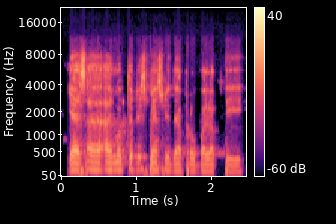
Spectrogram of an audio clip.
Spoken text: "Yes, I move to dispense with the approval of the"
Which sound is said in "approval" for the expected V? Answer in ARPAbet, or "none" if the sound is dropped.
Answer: B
